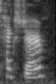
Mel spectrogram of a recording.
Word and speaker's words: TXTR: new line txt our it's pronounced texture which you just got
